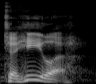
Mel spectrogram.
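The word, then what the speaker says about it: tehillah: And with great deference to my brothers and sisters from the South, they pronounce this word tahilah. And every one of them makes a joke about, just remember it. Tahilah sounds like tequila.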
